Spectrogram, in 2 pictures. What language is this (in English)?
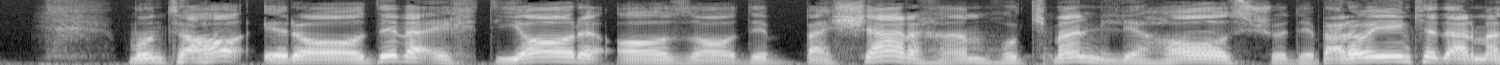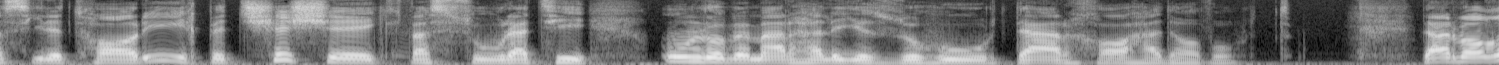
Persian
